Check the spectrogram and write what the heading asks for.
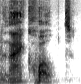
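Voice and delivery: usual speaking voice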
